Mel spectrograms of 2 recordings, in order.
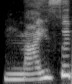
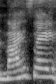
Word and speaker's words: Nyzah: I'm your host, Sai, and today we are here with the amazing Nyzah. I'm pronouncing it right? Okay, really close is Nyzah, Okay.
